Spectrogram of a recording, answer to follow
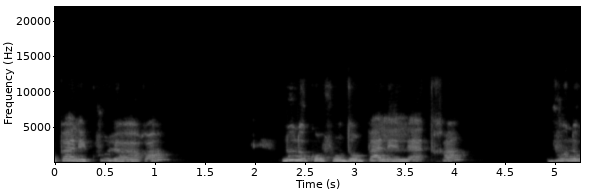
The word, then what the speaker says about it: confondons: Обращаю ваше внимание, как и в предыдущих глаголах, здесь во множественном числе «d» произносится, а в единственном нет. То есть «confondons», «confondez», «confondent». И voilà.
